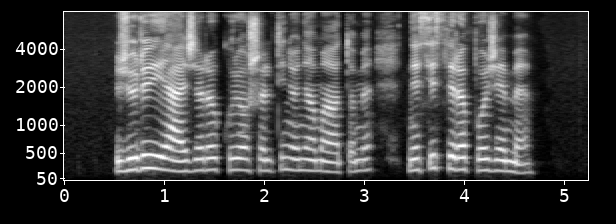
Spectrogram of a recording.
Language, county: Lithuanian, Vilnius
